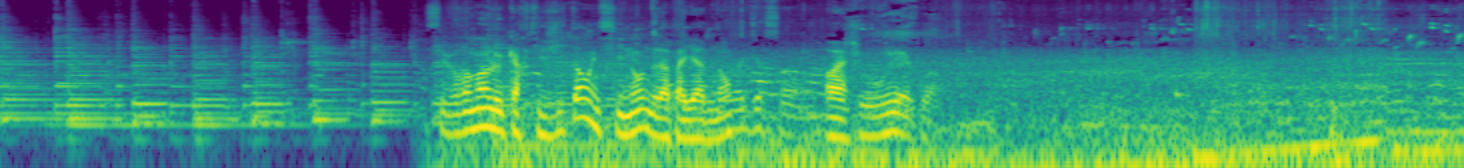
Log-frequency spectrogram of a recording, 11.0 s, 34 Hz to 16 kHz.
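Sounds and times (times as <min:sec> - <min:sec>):
outdoor street noise: 0:00.0 - 0:10.9
caged birds chirping and singing: 0:03.2 - 0:10.9
speech: 0:03.3 - 0:07.2.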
